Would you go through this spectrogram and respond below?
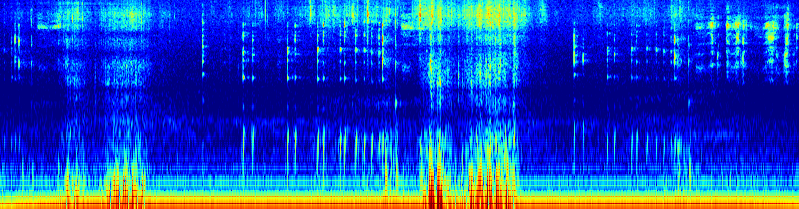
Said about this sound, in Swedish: Och inne i skogen de spelande tjädertupparna. Det här vingbullret som de gör, det är väldigt mäktigt och hörs bra mycket längre än knäppen och sisningarna de gör med näbben.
